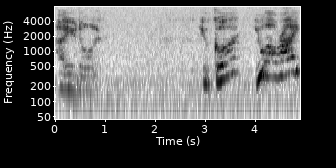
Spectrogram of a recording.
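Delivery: whispered, breathy, try-hard raspy sexy voice. Retelling Gabby's phone call, voicing the guy who answers: mock raspy, sexy voice. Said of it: "In that little trying to be raspy, sexy voice".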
